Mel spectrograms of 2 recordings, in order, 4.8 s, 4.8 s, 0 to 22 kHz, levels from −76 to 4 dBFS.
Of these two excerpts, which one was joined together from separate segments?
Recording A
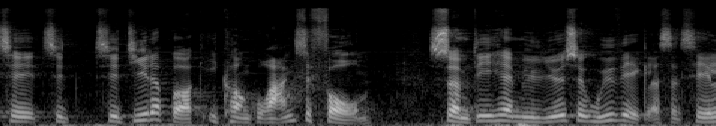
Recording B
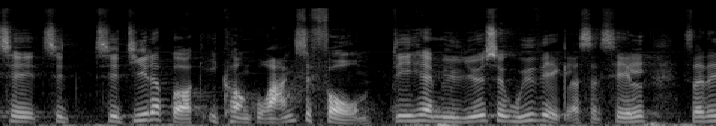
B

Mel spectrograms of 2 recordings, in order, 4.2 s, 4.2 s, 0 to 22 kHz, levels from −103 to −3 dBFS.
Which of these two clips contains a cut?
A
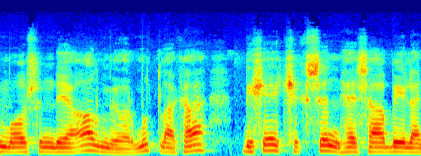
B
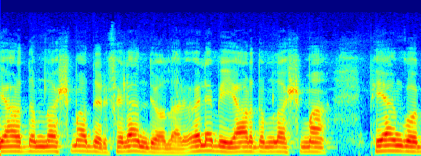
A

